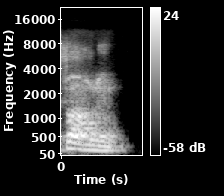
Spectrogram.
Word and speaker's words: Bonin: Is it Bonin or Bonin? It's Bonin, yep.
